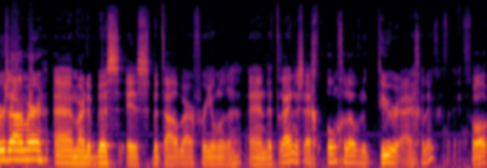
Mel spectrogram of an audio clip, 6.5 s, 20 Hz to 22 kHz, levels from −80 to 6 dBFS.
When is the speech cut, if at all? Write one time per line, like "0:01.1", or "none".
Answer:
none

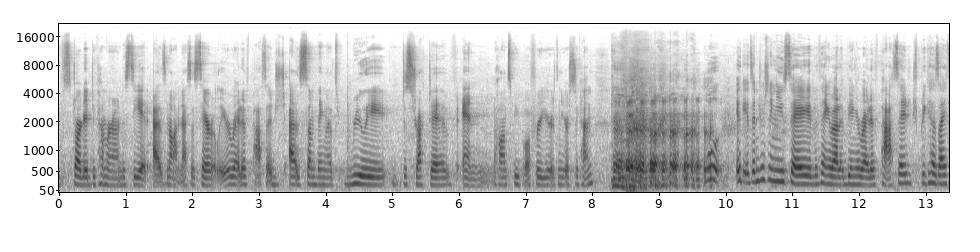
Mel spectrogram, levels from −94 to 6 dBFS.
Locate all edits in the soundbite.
0:08.3
0:10.3

